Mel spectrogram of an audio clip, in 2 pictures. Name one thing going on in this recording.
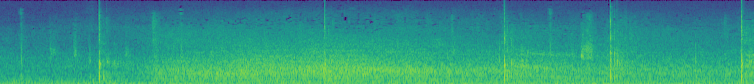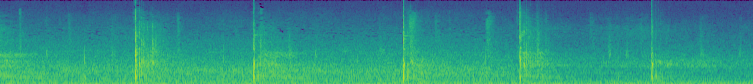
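Rackets strike a tennis ball back and forth in a rally.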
